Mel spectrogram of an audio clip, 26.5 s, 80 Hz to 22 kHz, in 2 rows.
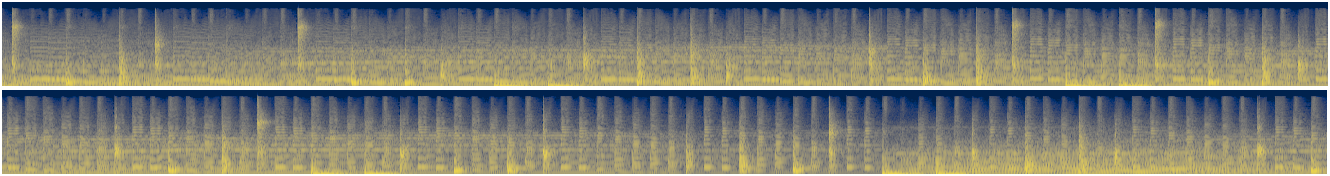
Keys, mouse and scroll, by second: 1.0 t, 3.2 Tab, 4.5 3, 4.7 click, 5.7-8.8 right drag, 8.8-17.6 drag, 17.6 Tab, 18.7 Tab, 20.0 click, 21.6-23.2 drag, 23.4-26.5 drag.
